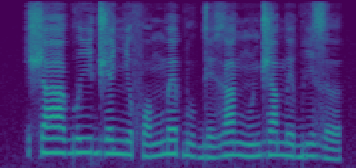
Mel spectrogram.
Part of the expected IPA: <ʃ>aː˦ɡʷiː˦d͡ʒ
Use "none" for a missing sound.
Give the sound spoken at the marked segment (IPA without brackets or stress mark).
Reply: ʃ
